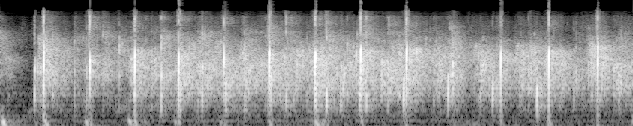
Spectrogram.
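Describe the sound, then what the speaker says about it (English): Applause for a team at a closing plenary, a sparse, thin patter in which individual claps stand out in a loose, roughly regular rhythm, picked up at a distance as if through a conference recording. "Please join me in a round of applause for them."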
